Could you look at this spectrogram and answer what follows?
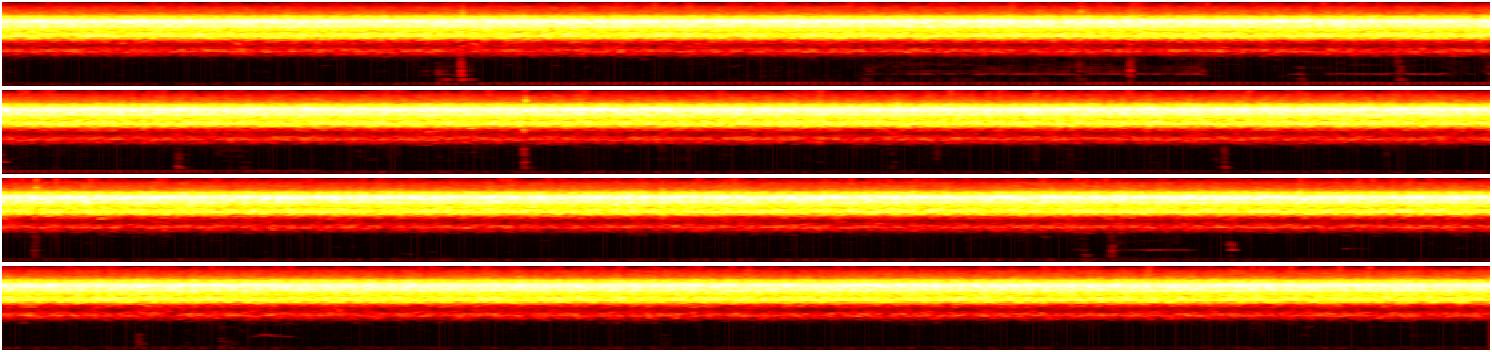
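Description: A steady, unbroken chorus of insects, an even high-pitched drone, with a few faint soft sounds now and then beneath it.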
